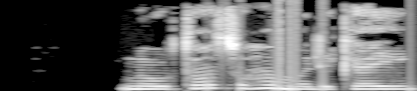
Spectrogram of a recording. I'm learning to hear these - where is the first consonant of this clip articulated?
tongue tip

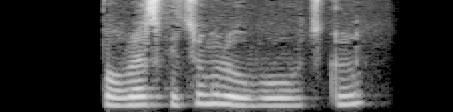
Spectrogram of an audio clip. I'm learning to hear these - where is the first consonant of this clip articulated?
lips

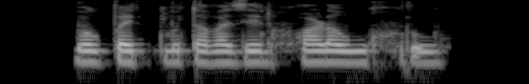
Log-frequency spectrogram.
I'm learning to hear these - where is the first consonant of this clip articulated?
lips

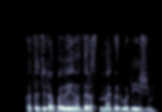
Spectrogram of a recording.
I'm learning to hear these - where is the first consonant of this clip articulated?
velum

